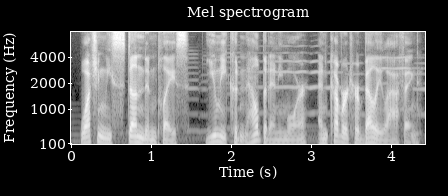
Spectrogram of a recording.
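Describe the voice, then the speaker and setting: A man narrating a story recap in first person, in a steady scripted storytelling read. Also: medium pitch.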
